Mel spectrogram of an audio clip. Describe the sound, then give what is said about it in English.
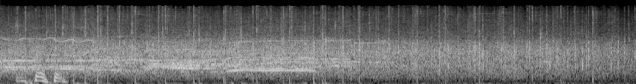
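An audience at a question-and-answer session applauds steadily, with dense, fast clapping that stays loud throughout and thins slightly toward the end, with a few faint voices and cheers mixed in. “They're clapping for you, not us.”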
